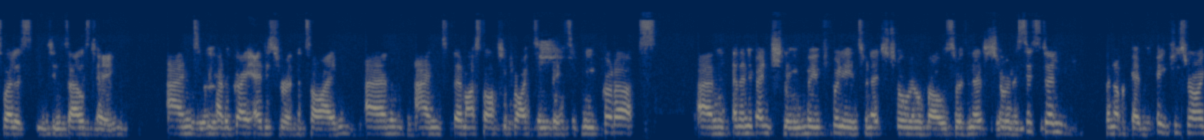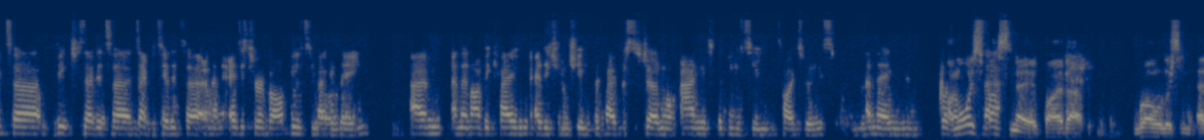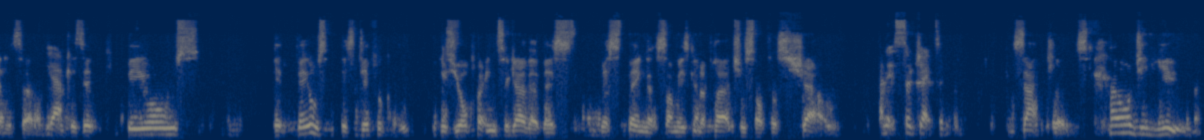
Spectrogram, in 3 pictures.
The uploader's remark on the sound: There’s a slight audio issue on this one that we just couldn’t work around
